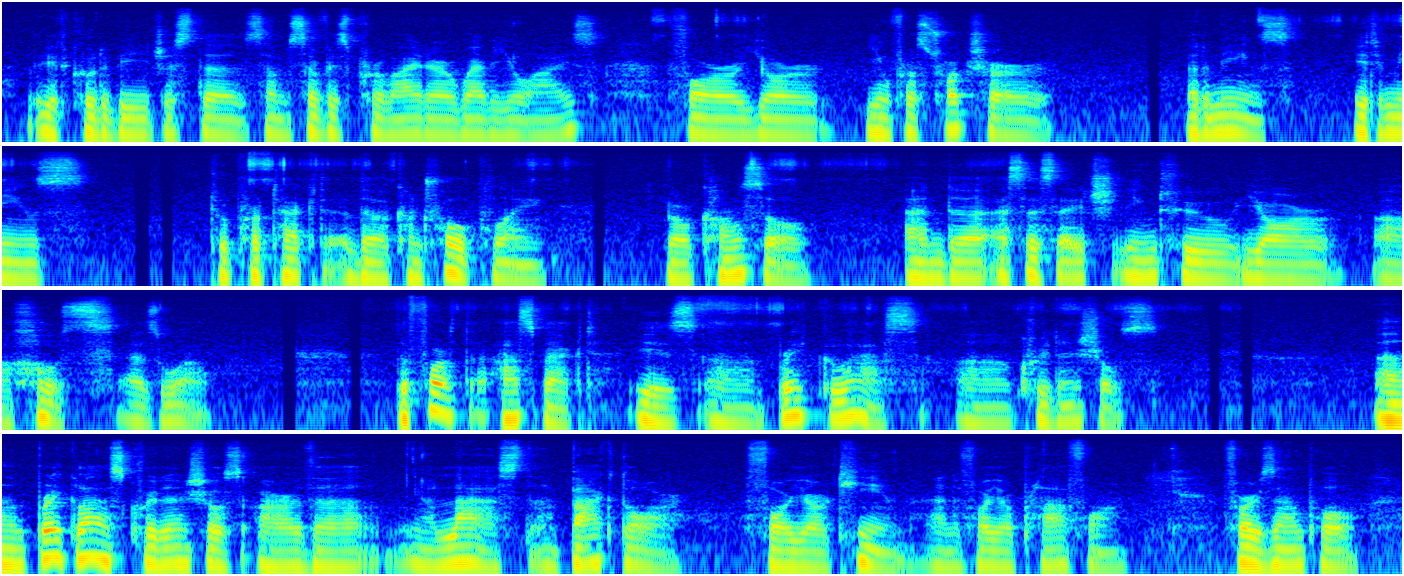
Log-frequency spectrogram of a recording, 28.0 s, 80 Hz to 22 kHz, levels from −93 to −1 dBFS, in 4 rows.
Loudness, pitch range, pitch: -40 LUFS, 105-120 Hz, 110 Hz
